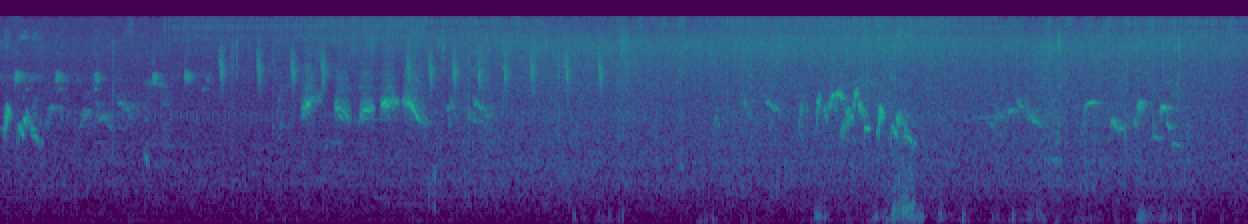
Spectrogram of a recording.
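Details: Red-whiskered bulbul used as a decoy in a bird trap, singing to lure wild bulbuls: bursts of short, bubbly whistled phrases, rising and falling, repeated across the stretch, with a few low thumps midway and a steady outdoor hiss.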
